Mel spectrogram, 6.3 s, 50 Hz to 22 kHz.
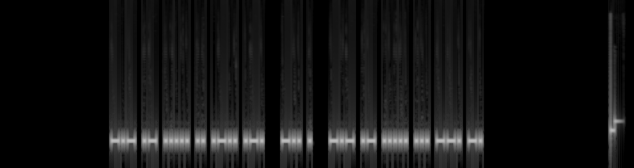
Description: Morse code, heard as a keyed tone, about 41 wpm, 700 Hz. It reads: KA5ILR DE KA5SGN
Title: USA Callsign DE Callsign - 6 Characters - 45wpm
